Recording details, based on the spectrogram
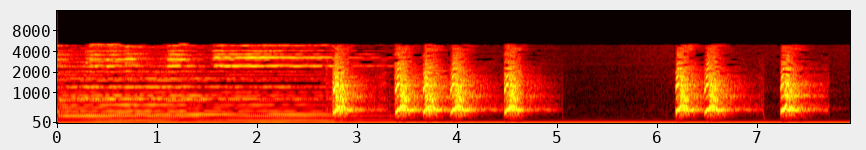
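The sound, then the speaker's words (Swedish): Dogs bark in short, sharp bursts, a quick cluster of about five followed by a pause and three more, loud, after a long steady humming tone fades out. “Skymningsskallet? Men där hör man ju bara skvaller.”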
